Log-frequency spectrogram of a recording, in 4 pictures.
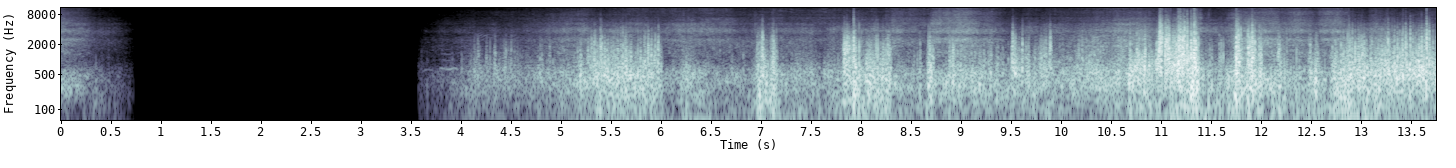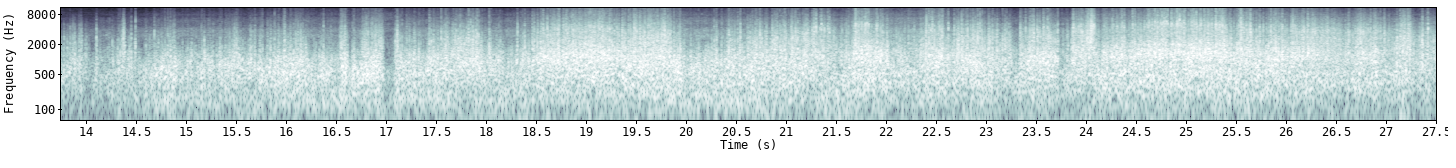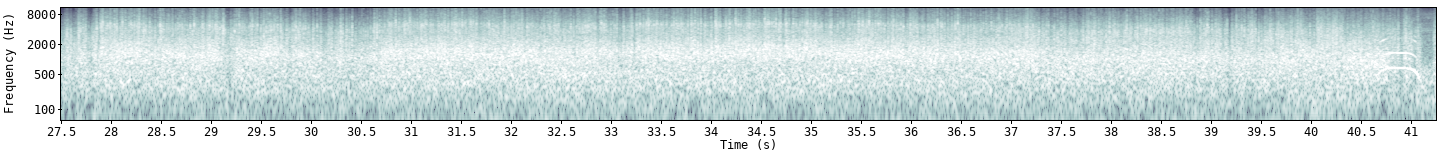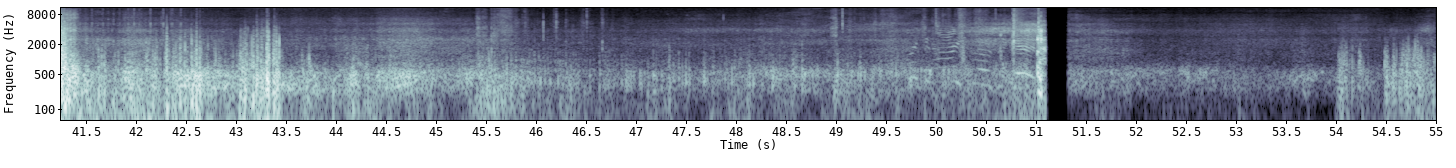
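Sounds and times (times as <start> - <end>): snowboard scraping over snow: 4.0 - 55.0
wind rushing: 4.1 - 45.2.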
